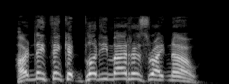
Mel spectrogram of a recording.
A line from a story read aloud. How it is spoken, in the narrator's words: Newt shouted back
